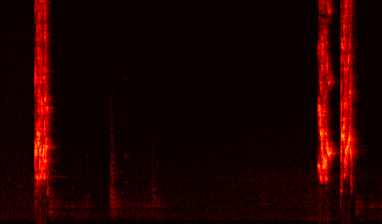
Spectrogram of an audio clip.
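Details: Rosy-faced lovebirds in a window-side cage give one harsh screech, then after a pause a quick double screech, with faint low background noise.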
